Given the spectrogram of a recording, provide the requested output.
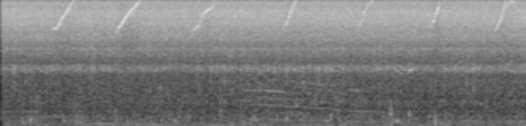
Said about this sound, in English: The first is of bottlenose dolphins in Bocas del Toro, Panama.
